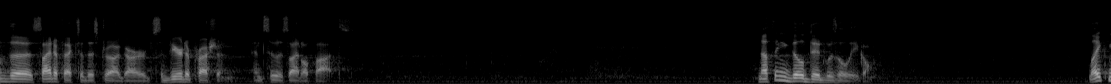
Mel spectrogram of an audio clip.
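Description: A young man speaks calmly into a microphone, with pauses.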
